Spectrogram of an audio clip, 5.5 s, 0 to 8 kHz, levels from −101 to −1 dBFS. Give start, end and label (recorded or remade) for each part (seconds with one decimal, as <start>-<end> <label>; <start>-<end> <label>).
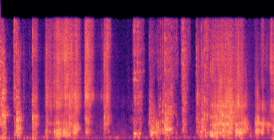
0.0-0.7 recorded; 0.7-2.5 remade; 2.5-4.2 recorded; 4.2-5.5 remade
